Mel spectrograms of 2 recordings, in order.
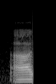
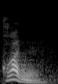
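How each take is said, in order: First: The word ends with a lengthened a vowel. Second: The word ends with a nasal n sound. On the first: The speaker calls it right. "Cara baca dia ialah aa" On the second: The speaker calls it wrong. "Tapi cara baca dia bukan qan kalau anda berhenti dah"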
